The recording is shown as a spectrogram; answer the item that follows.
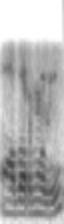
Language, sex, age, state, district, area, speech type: Malayalam, male, 18-30, Kerala, Kasaragod, urban, conversation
